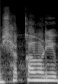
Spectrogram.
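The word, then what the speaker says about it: शाक्यमुनि: 그런 것이고 실제로 석가모니불 인도 발음으로 샤카모니 붓다. 이분이 우리와 똑같은 사람으로서 왕자로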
